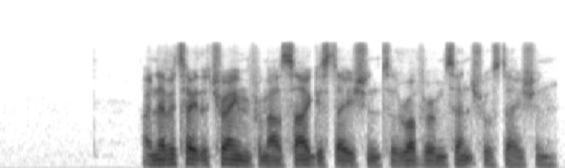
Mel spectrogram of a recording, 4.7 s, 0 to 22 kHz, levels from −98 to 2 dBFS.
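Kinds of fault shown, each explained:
Nothing stood out on listening to this speech clip.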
